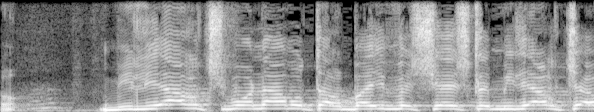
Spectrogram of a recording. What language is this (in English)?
Hebrew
